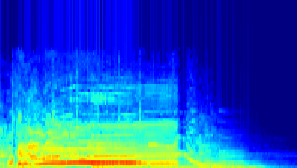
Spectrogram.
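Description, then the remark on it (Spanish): A crowd cheers loudly, with rising whoops and shouting voices blending together for about three and a half seconds before cutting off abruptly. “Un aplauso para ellos, ¿eh?”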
